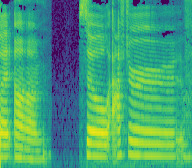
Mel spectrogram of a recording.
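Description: A woman with an American accent and a fairly high pitch, captured in a very clean recording over a silent background. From Houston, Texas. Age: 30s. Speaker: podcaster. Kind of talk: personal monologue.

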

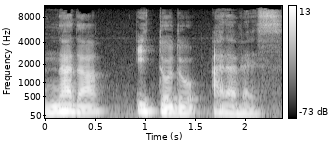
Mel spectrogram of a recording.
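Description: Somewhat breathy male voice in a French accent, with very wide pitch swings. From France. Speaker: podcast host, life coach. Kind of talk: personal storytelling.

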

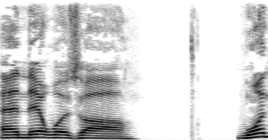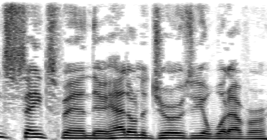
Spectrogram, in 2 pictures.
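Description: Using a New York accent, a man speaks at a fairly slow pace with fairly high pitch, ordinary pitch variation and very even loudness. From New York (Jamaica, Queens). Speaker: guest sports radio host, former sportswriter. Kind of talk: casual sports talk radio.

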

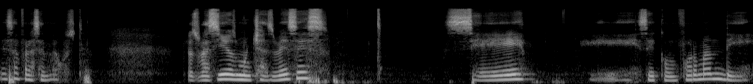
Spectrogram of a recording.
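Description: A woman talks at a very slow pace, with long, frequent pauses. Her pitch is fairly high and her intonation fairly even. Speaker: podcaster. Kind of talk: personal monologue. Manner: halting.

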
